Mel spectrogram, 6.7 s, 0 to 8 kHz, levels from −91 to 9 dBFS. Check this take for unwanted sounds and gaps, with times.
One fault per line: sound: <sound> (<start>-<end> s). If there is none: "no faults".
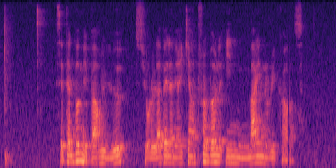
sound: dropout (5.8-5.8 s)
